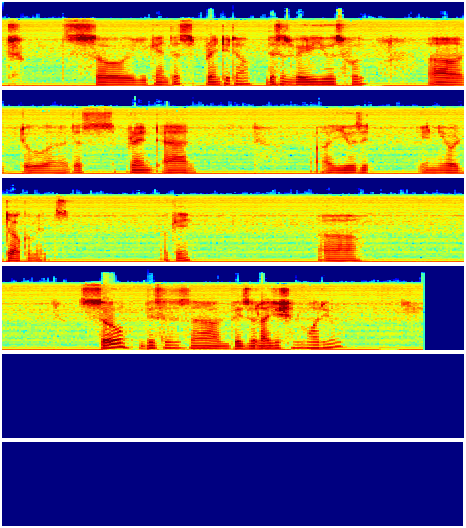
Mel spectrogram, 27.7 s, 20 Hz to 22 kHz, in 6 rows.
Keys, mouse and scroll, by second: 1.5 click, 9.7 click.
